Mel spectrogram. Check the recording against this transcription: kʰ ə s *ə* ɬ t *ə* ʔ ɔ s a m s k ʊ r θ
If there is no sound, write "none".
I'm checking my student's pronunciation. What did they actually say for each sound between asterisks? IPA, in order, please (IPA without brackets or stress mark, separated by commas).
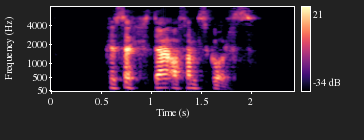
ə, a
